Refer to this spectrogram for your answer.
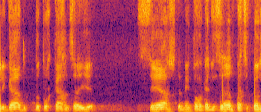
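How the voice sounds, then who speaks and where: A man's dark, mellow tone at a fairly slow pace. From Rio de Janeiro, Brazil. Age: 60s. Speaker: mayoral candidate. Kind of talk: campaign presentation.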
